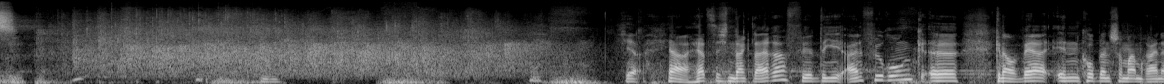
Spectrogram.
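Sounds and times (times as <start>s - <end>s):
audience applause: 0.4s - 5.6s
speech: 6.3s - 11.6s.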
